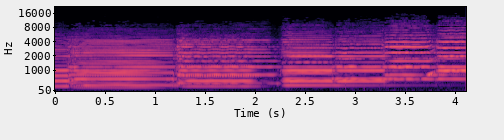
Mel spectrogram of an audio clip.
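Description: Music of a single bowed string instrument playing a slow melody of held notes, each about a second long, with a slide up in pitch near the end.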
